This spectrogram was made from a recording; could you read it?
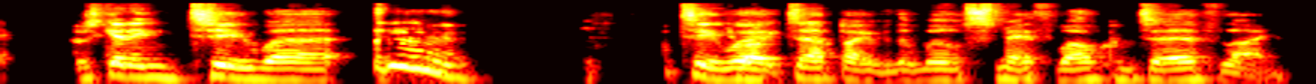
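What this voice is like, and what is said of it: Hoarse, strained, fading voice. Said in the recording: “my voice is going”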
